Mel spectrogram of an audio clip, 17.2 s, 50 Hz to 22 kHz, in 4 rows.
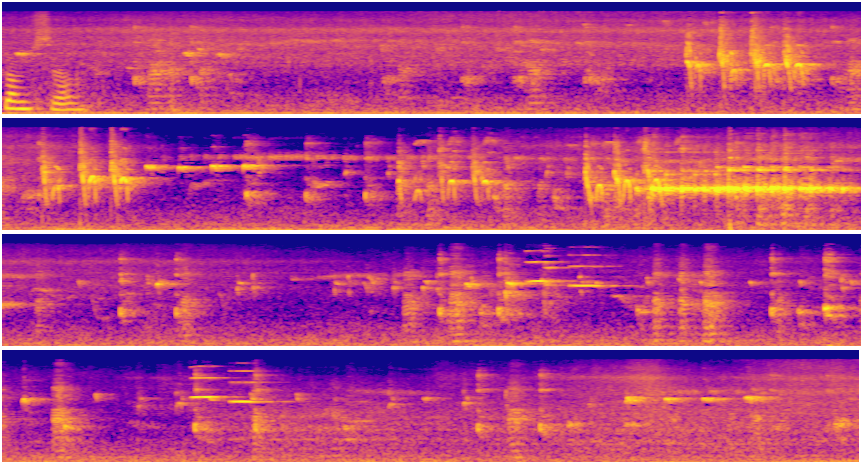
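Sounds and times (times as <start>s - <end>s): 
speech: 0.0s - 0.6s
birds chirping and tweeting outdoors: 0.0s - 17.1s
soft steady hiss: 0.0s - 17.1s
bird warbling trill: 2.0s - 17.1s.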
